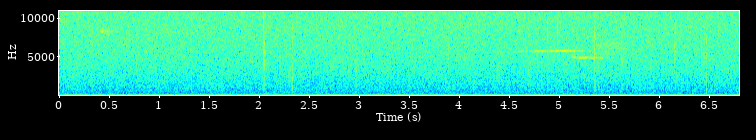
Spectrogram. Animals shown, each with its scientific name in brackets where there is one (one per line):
Black-throated Green Warbler (Setophaga virens)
